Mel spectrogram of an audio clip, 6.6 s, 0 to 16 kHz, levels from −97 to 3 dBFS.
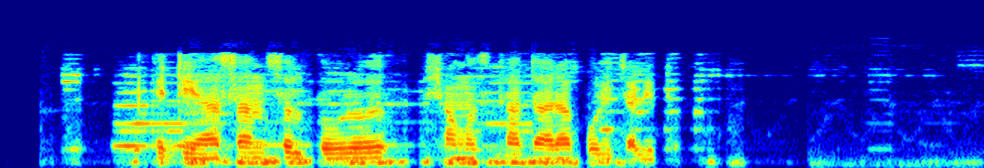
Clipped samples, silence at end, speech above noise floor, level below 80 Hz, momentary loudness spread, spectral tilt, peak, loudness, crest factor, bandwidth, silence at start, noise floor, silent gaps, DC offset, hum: under 0.1%; 1.65 s; 42 dB; -52 dBFS; 14 LU; -10.5 dB/octave; -2 dBFS; -18 LUFS; 18 dB; 5 kHz; 0.4 s; -60 dBFS; none; under 0.1%; none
